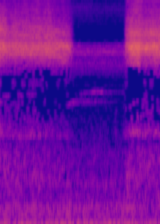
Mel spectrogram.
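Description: Insects calling: a loud high-pitched buzz that stops about a second in and starts again near the end, over a faint steady high drone.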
